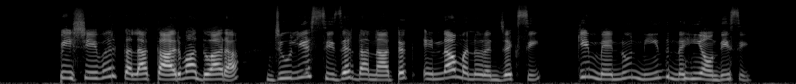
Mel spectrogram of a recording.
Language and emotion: Punjabi, happy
